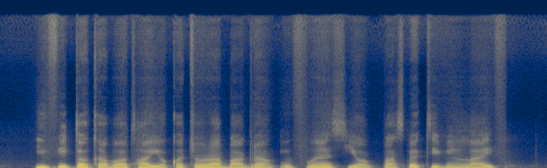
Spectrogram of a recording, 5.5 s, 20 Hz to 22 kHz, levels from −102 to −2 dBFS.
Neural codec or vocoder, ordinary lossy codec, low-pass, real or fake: autoencoder, 48 kHz, 32 numbers a frame, DAC-VAE, trained on Japanese speech; none; none; fake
